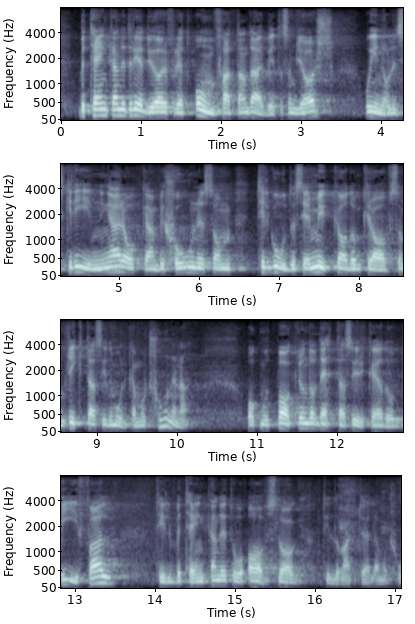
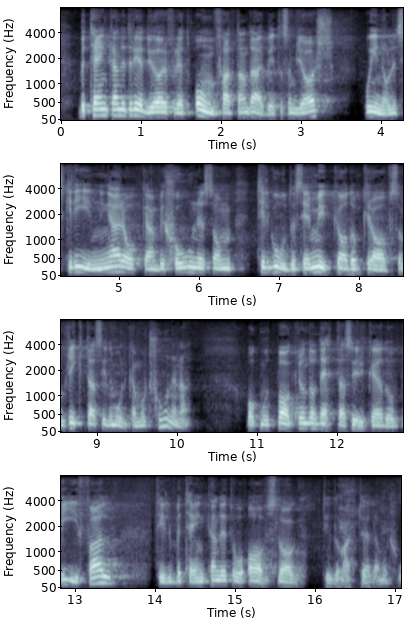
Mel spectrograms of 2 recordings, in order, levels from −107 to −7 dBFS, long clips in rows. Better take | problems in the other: first | noise reduction (neural mask model Resemble Enhance denoiser)

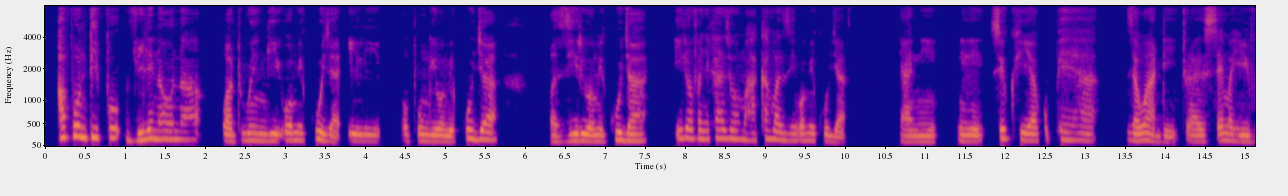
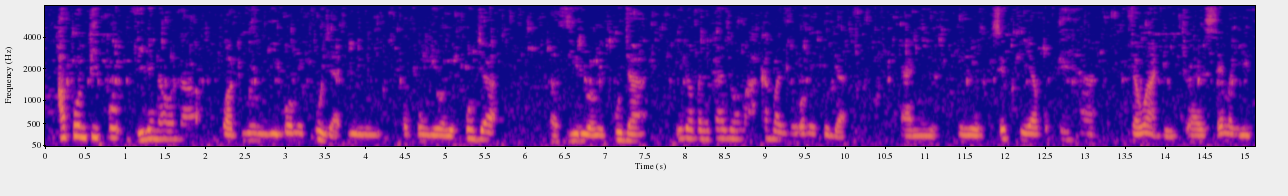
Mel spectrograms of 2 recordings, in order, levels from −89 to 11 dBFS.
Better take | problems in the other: first | noise reduction (classical method Wiener filter)

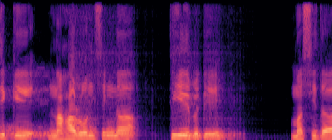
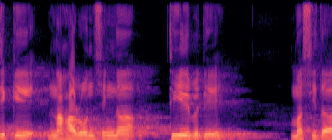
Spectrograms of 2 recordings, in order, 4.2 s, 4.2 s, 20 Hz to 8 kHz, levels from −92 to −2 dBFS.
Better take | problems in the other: second | noise reduction (neural mask model RNNoise)

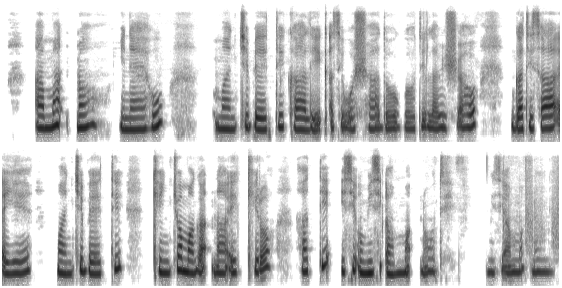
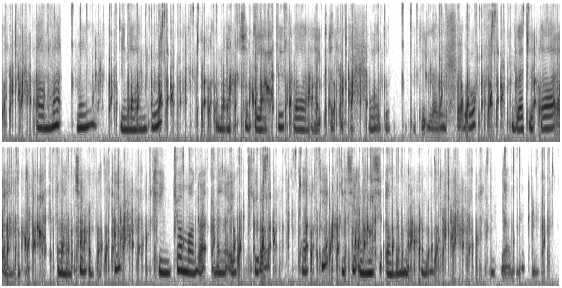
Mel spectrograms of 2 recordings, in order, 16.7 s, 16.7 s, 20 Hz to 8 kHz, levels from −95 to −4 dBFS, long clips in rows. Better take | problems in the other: first | noise reduction (neural diffusion model UNIVERSE++)

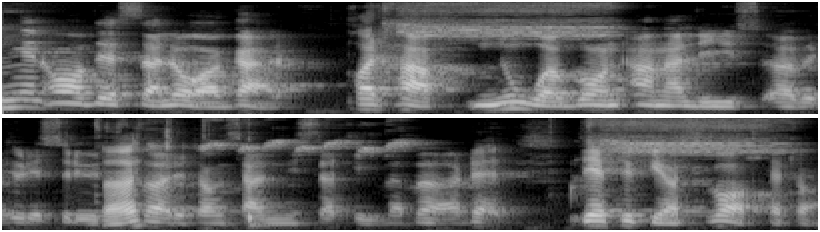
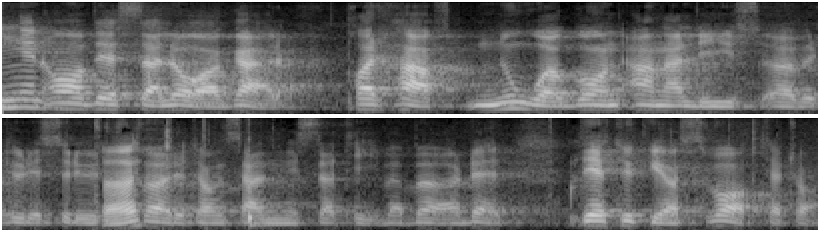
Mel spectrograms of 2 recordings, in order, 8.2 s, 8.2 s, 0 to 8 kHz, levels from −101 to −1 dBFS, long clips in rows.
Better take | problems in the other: second | noise reduction (classical method log-MMSE)

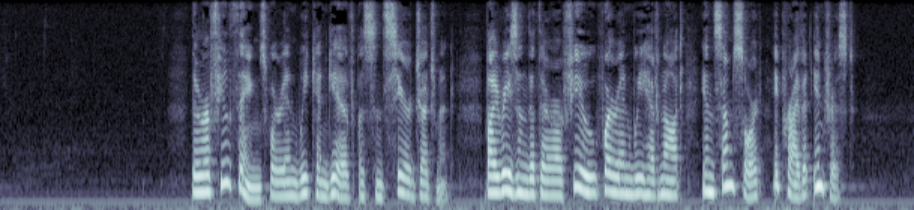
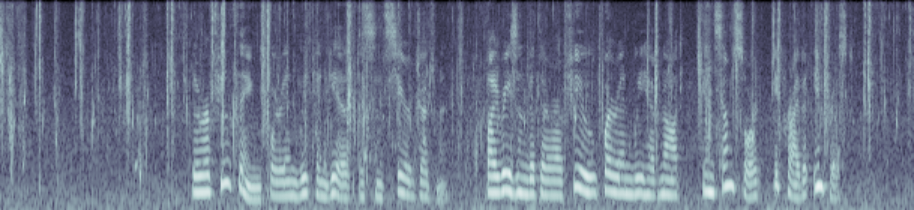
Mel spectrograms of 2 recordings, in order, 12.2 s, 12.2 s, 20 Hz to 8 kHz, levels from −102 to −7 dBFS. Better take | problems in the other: first | background sound (Water / Splash, splatter); 8 dB below the speech

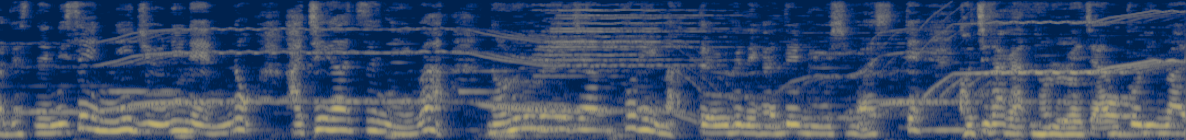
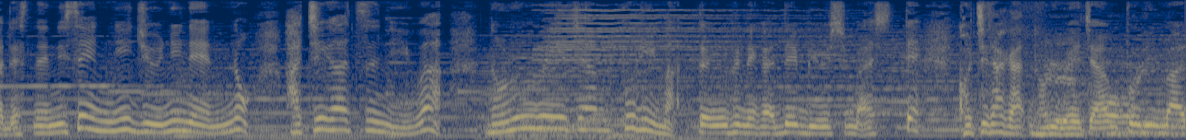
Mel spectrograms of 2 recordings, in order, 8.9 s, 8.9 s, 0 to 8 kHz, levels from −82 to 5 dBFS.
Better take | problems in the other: second | noise reduction (classical method WPE with log-MMSE)

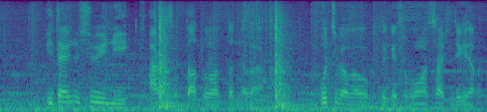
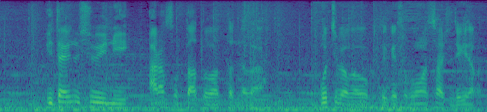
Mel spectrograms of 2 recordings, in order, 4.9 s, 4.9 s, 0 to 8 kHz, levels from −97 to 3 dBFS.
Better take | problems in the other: second | background sound (Microwave oven); 1 dB below the speech

